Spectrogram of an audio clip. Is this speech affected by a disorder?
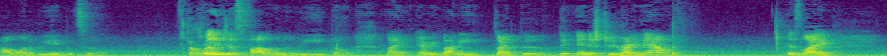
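No.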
